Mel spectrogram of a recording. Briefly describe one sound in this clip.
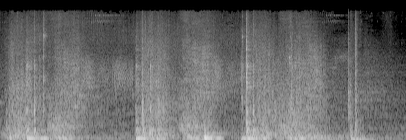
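A fiery blade whooshes and roars in short bursts.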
